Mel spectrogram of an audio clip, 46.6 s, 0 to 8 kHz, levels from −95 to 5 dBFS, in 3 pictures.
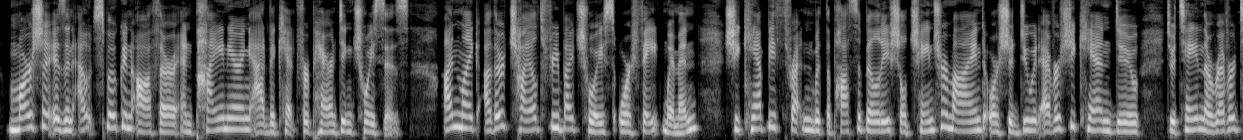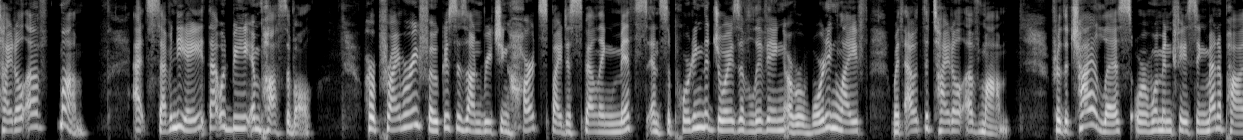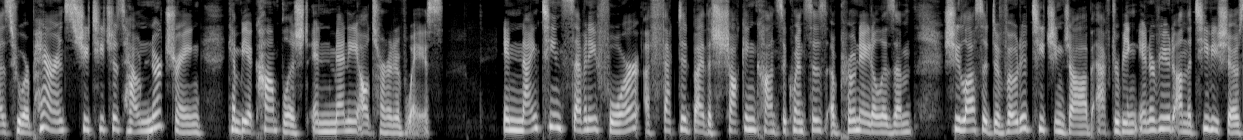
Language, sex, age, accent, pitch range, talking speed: English, female, 30-49, American, 185-240 Hz, 150 wpm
